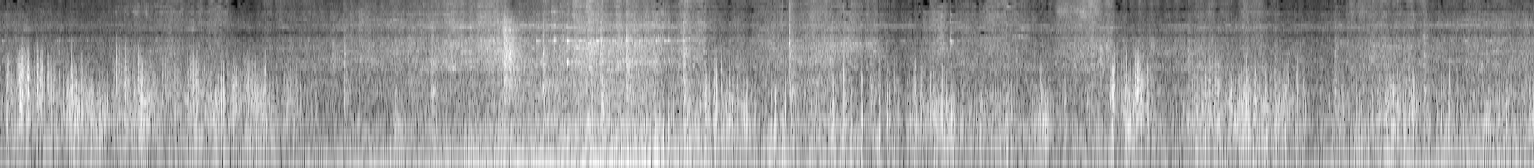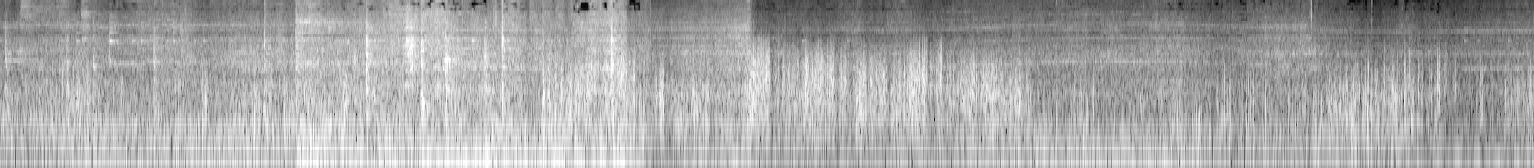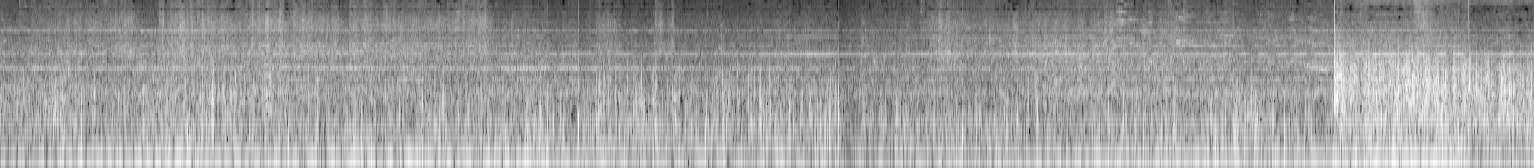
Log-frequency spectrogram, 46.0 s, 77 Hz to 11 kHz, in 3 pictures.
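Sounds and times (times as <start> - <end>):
diesel locomotive engine rumble: 0.0 - 46.0.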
